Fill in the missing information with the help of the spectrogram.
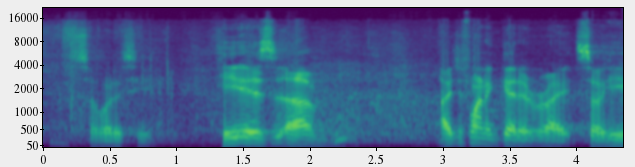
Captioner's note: laugh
